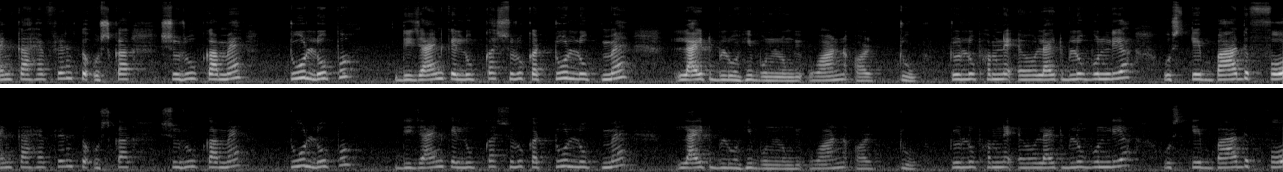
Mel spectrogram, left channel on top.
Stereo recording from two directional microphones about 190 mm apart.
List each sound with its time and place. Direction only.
0.0 s a woman's voice: 50° left (ahead or behind)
